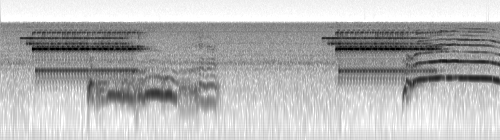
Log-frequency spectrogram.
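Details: Penny the Dachshund, indoors, howls when the phone rings and wants it answered. A telephone rings twice. After the first ring comes a wavering, whining howl. After the second she gives a long, rising howl.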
